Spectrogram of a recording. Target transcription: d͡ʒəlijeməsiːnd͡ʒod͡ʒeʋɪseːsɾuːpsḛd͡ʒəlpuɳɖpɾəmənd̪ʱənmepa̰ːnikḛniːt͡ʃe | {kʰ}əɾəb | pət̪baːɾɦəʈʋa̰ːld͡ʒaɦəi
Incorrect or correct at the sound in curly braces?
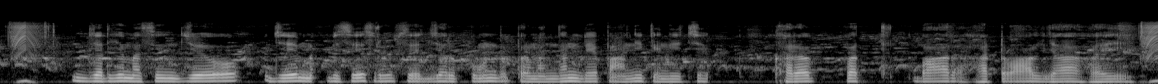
correct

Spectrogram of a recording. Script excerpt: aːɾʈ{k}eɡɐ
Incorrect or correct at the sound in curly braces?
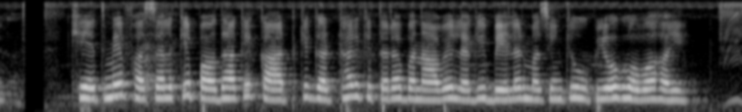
correct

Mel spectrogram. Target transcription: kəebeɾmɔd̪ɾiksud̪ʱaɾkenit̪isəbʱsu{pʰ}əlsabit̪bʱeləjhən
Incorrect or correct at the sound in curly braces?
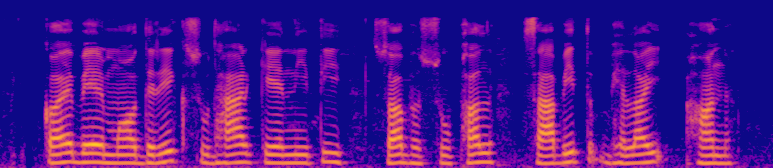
correct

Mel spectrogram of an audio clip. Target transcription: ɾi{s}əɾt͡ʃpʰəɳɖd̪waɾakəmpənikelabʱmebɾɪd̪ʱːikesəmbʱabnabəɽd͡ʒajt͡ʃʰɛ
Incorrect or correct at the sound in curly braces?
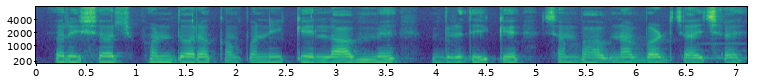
correct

